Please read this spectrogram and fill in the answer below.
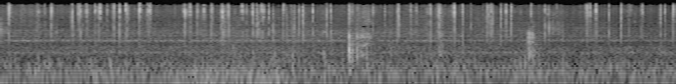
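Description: Dried wild rue seeds (esfand) crackling and popping on hot embers: a dense run of quick sharp pops, with two louder ones about three and a half and five seconds in.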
